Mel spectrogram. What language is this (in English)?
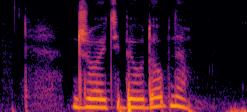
Russian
